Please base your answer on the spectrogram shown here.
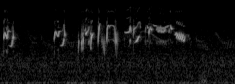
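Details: Short bout of Calandra lark song: a single sharp chirp, a pause, then a fast tumbling string of high twittering and squeaky notes over faint background hiss.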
